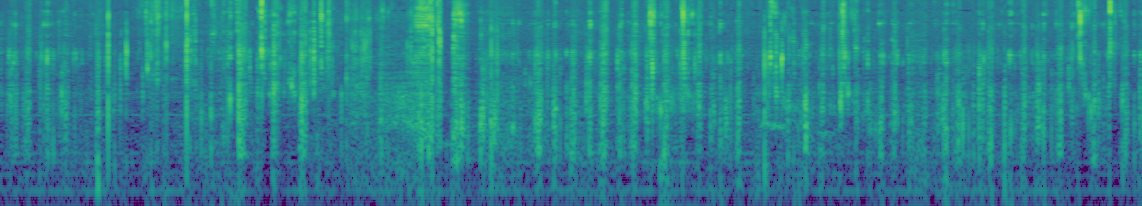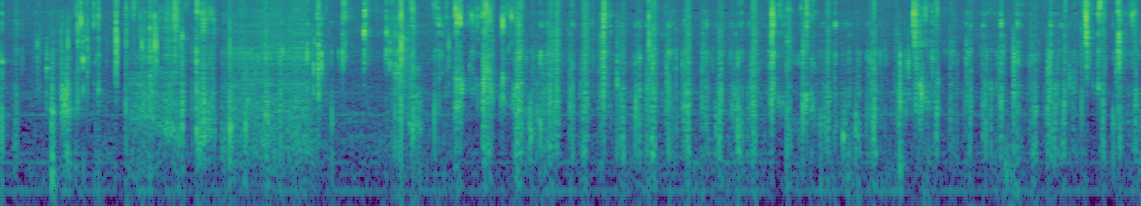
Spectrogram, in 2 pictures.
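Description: Wet, close-miked chewing of marinated raw shrimp in chili sauce: a dense run of smacking and crunching bites, with a couple of longer sucking slurps, about five seconds in and again around sixteen to eighteen seconds in.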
